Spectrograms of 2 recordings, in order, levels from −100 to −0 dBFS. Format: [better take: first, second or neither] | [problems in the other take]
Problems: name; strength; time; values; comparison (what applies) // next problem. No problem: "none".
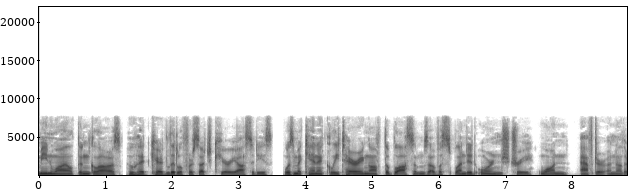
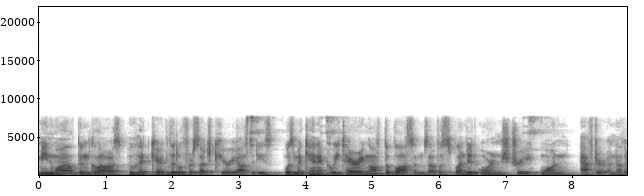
first | noise reduction (neural separator model SepFormer DNS4)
